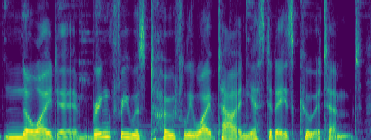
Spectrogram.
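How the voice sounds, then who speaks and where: A woman's voice: fairly low pitch, fairly quick, a little mellow, close to an everyday voice. A woman playing a cynical, foul-mouthed ousted rebel leader in a visual novel, thinking aloud in casual, profane speech. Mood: wry, brooding. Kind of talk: acted reading of visual novel dialogue. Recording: music under the voice.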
